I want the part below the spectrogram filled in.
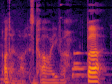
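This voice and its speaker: A man's voice: medium pitch, very animated, moderate pace, music in the background. A man streaming a racing game in casual commentary, swearing and mocking himself as he drives. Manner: sweary, self-mocking, mutters wryly to himself. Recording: loud game engine noise behind voice.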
